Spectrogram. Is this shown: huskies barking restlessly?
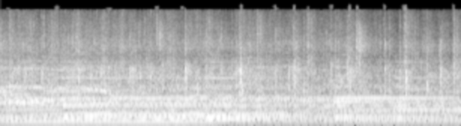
no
